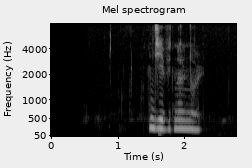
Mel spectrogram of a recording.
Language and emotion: Russian, neutral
